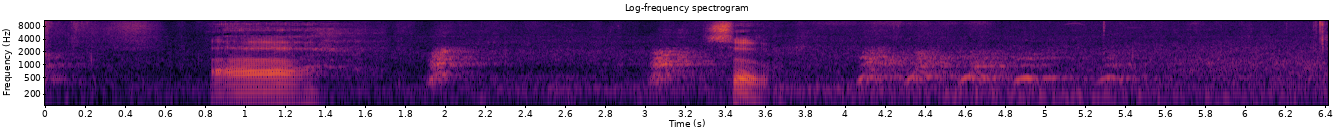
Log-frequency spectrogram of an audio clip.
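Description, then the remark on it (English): A dog gives a loud, drawn-out bark near the start, then a few shorter yips and a thin, wavering whimper trailing off over a quiet background. “Yes, it's not easy being a dog.”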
